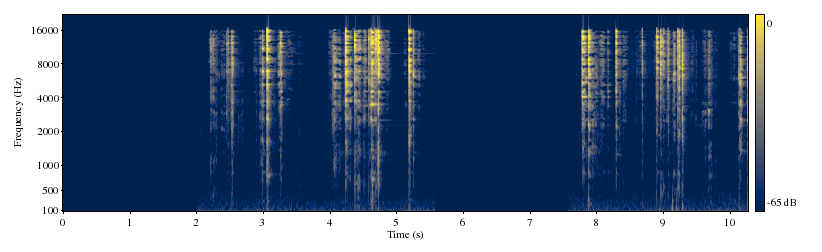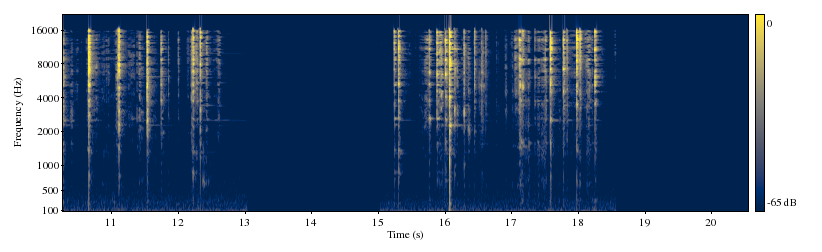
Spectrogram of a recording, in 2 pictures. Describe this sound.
cutlery clinking
CZ, Czech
